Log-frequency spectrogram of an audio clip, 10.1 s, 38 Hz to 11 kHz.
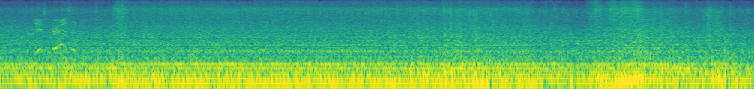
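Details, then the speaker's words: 1955 Chevy dump-bed truck, sat 23 years, peppy small-block V8 with cherry bomb mufflers, driving on the road: deep, even, loud throaty exhaust burble, no misses or knocks; normal running. "Oh, this thing is great. Big Peppy, too. It's a peppy little small block,"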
